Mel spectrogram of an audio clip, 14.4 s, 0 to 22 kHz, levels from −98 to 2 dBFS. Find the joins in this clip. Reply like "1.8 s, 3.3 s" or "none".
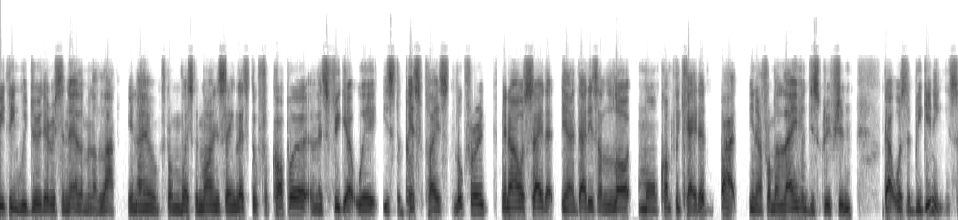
1.8 s, 7.4 s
